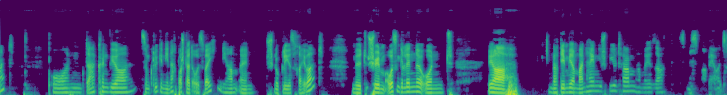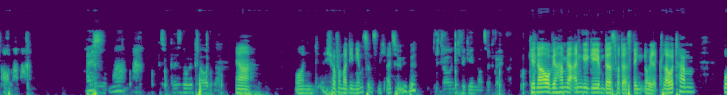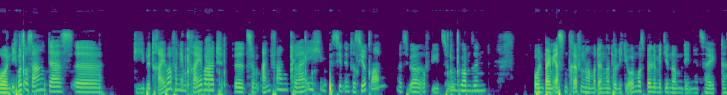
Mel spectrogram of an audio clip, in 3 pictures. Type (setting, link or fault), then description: fault, poor sound quality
